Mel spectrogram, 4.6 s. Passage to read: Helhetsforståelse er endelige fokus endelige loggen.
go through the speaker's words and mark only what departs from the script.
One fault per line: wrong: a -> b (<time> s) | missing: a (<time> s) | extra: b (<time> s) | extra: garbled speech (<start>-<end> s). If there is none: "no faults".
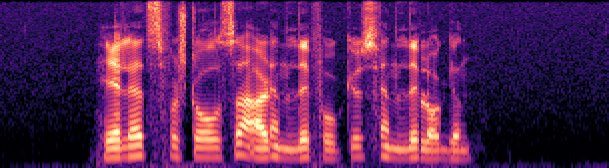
no faults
